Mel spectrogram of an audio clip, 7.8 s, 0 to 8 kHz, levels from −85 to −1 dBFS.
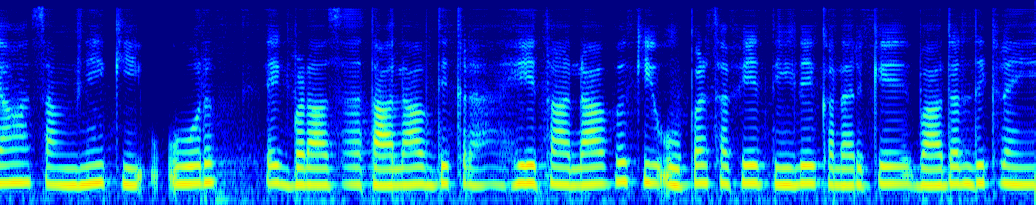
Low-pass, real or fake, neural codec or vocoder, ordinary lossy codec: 7.2 kHz; fake; codec, 16 kHz, about 1 kbps, DyCAST, with the encoder's durations; Opus, 64 kbps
